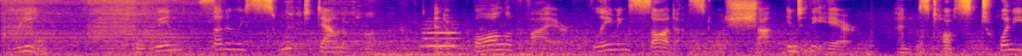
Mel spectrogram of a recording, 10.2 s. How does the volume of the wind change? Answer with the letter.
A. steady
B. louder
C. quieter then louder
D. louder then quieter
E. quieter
A.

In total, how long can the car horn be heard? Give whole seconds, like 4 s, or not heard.
2 s.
